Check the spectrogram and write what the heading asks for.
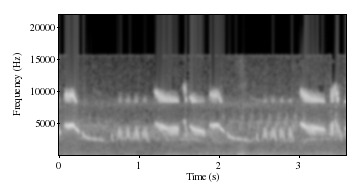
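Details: Lark song from a meadow, a lively run of high whistles, falling slurs and quick trilled bursts, the phrases linked almost without pause.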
